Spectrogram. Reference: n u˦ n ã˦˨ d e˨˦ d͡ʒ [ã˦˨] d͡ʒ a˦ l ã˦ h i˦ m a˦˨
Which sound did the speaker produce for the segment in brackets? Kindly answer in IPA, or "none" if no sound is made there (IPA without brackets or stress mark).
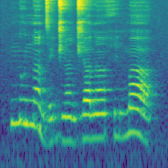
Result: ã˧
